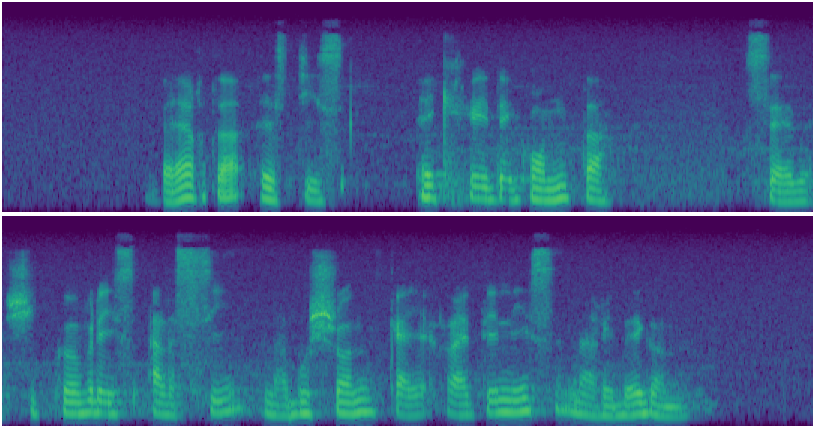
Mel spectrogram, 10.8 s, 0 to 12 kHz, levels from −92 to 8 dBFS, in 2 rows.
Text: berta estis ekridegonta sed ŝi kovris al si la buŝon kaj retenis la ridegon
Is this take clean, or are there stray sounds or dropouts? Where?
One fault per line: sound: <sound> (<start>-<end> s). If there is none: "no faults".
no faults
